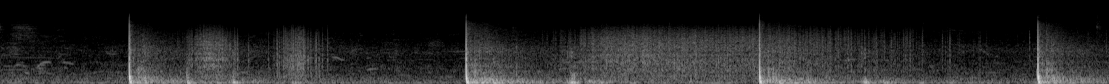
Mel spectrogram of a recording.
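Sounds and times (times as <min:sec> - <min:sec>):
fireworks bangs with echo: 0:01.2 - 0:11.0.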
